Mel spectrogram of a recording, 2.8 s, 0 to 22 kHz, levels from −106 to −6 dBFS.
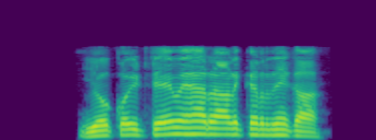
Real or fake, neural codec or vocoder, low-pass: real; none; 5.4 kHz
